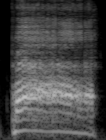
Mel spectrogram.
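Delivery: loud, high retching "bah"; mock vomiting sound. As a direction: imitate someone throwing up explosively. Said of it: "And vomited, like".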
